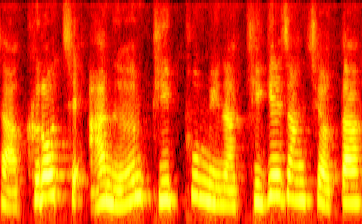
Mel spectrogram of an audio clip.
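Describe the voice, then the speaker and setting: A woman with a high pitch and lively intonation speaks at a moderate pace. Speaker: accounting and tax instructor. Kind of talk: lecture. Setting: online live class recording. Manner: engaging, frequent rhetorical questions to students.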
